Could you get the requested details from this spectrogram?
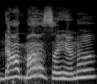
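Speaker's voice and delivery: put-on parodied older-generation accent. Mocking how boomers would react, in a mocking boomer accent. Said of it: "Because they all have that a- accent".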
